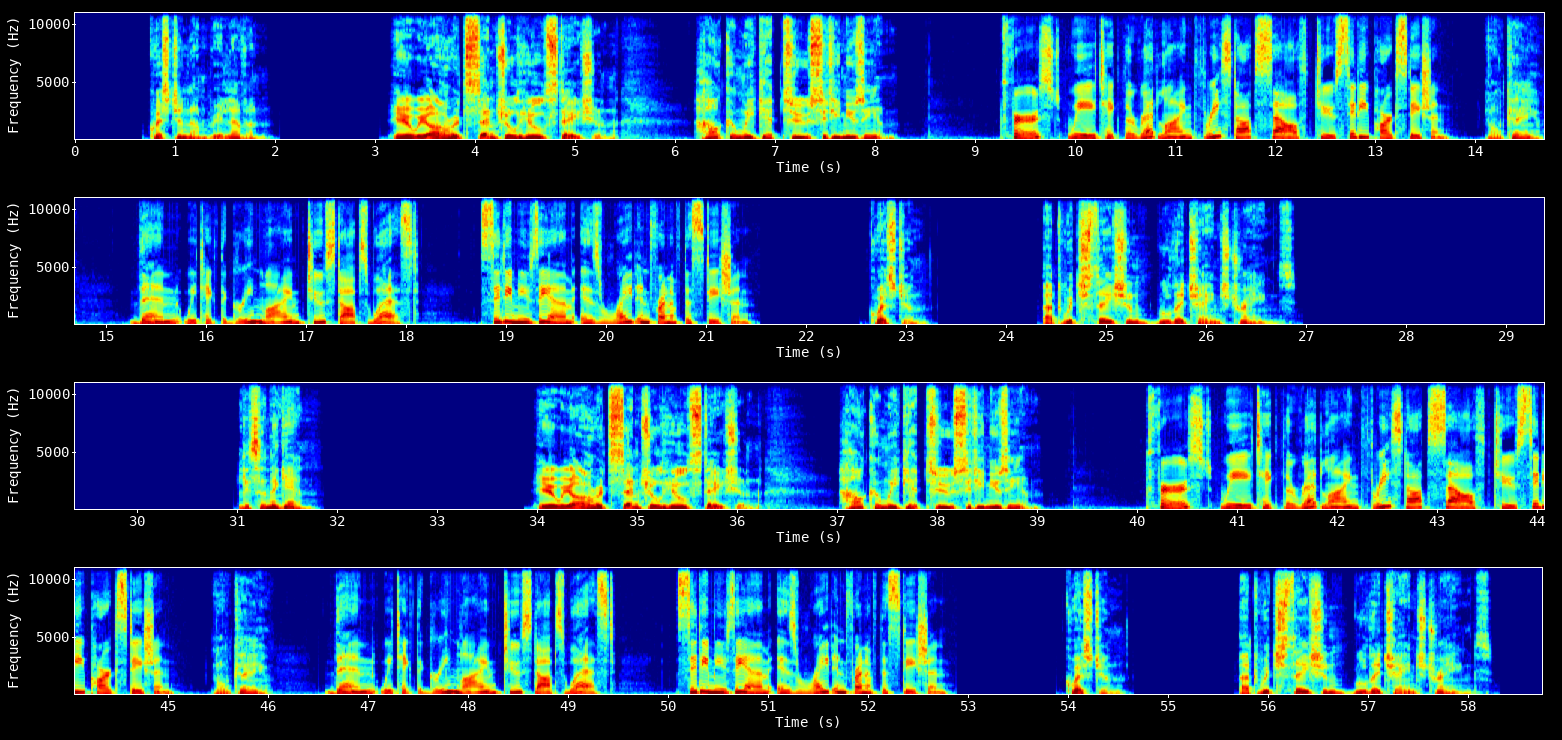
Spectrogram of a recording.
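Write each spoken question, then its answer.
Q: Question. At which station will they change trains?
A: City Park Station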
